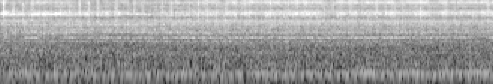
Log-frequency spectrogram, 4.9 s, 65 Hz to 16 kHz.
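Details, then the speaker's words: 1990 Jeep YJ 4.2L inline-six carbureted, 5-speed, cold, just started after new carburetor fitted; steady even low rumble, no misses, knocks or hunting; normal idle, better than before, carb still needs adjusting. "Well, it's running better than it did before. So that's a plus."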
